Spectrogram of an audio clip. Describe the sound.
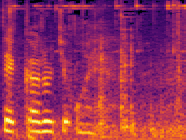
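A bunch of keys jangles and clinks against a lock in quick, irregular metallic bursts, with a brief murmur of a voice at the start.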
